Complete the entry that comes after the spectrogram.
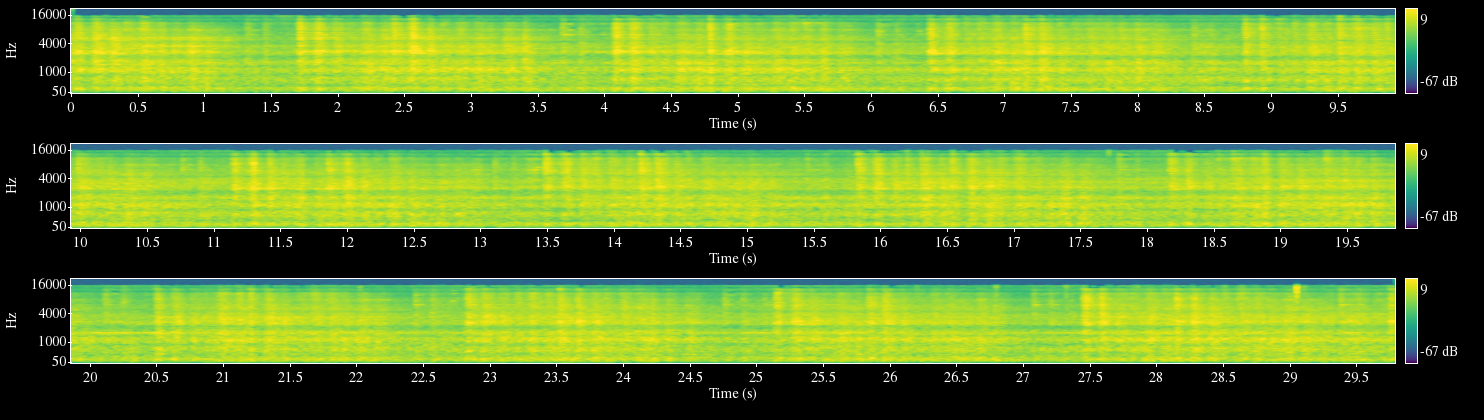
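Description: Freight train cars rolling steadily past on the rails: a continuous heavy rumble of wheels on track with faint repeated wheel clicks.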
